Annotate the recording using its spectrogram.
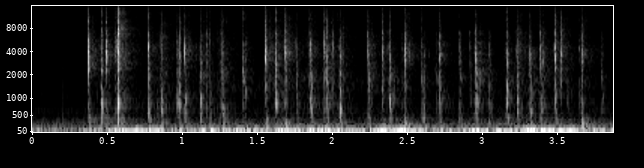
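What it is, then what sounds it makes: Plastic computer keyboard being typed on. A plastic RGB backlit computer keyboard is typed on with fingertips, giving a fast, steady stream of crisp, bright clicks over a low, constant hum. The keystrokes run almost unbroken for nearly the whole clip.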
